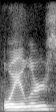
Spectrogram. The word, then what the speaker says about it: Euler: us into a formula it's called Euler's formula but it looks like Euler's formula but the guys name is spelled like this but it's Euler is how you say that so um this guy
